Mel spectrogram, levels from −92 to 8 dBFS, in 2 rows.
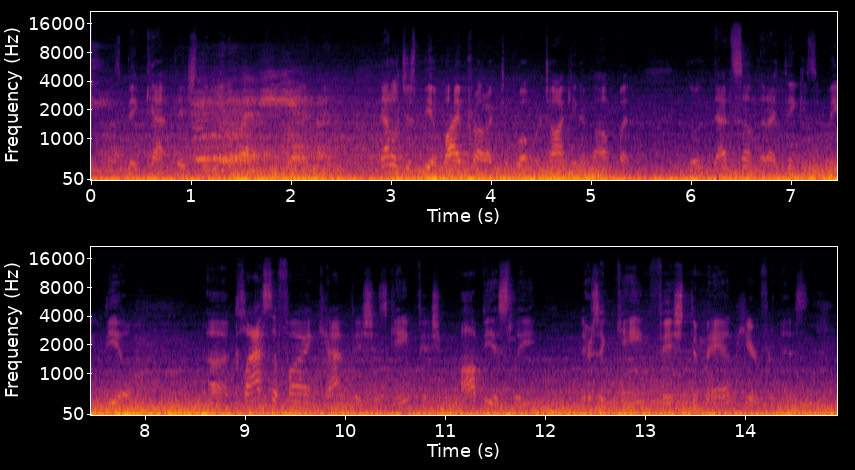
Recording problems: train or aircraft noise; loud; throughout; 2 dB below the speech
low rumble; loud; throughout; 4 dB below the speech
abrupt cut into speech; at the start

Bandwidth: 16.5 kHz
